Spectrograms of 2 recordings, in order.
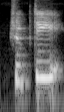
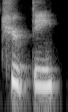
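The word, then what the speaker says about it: Tripti: which will be by tripty and abigail and uh correct me if i said your name wrong uh yeah it's troopty great and they will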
